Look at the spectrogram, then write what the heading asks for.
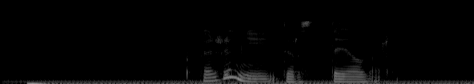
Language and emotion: Russian, neutral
